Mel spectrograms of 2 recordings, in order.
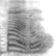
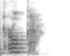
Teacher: La letra R, que a veces puede ser una vibrante simple, como en faro, o puede ser una vibrante múltiple, como en roca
